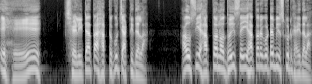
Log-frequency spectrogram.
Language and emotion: Odia, disgusted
